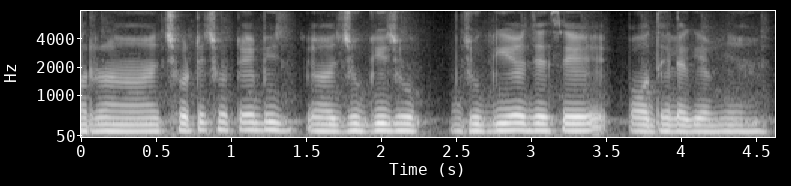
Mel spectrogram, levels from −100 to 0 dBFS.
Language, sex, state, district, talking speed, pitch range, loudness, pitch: Hindi, female, Uttar Pradesh, Lucknow, 170 wpm, 155-170 Hz, -15 LUFS, 160 Hz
